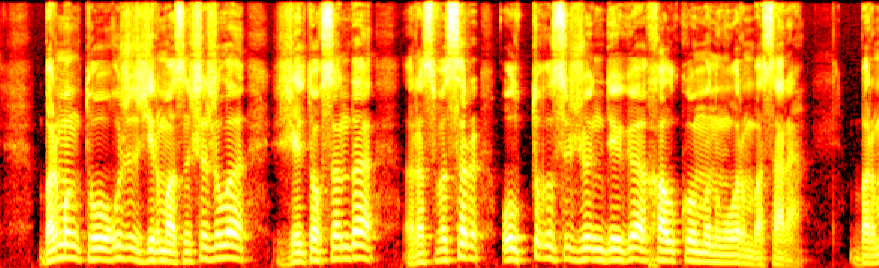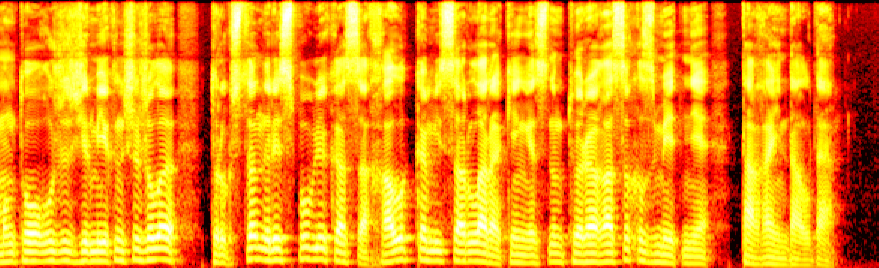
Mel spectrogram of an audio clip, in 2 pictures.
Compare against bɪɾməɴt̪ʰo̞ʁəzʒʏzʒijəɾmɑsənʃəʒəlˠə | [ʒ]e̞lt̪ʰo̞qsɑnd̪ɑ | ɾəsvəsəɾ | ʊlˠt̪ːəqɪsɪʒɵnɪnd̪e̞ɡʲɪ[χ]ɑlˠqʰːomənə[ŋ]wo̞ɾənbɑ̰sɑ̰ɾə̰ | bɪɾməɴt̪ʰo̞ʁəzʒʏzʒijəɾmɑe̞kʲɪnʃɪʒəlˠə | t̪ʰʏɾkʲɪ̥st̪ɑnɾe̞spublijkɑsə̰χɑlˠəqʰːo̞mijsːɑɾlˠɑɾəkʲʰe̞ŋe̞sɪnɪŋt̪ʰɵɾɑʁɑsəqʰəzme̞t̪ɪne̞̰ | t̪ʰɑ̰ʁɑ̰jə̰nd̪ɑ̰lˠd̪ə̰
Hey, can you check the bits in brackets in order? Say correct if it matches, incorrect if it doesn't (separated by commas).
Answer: correct, correct, incorrect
